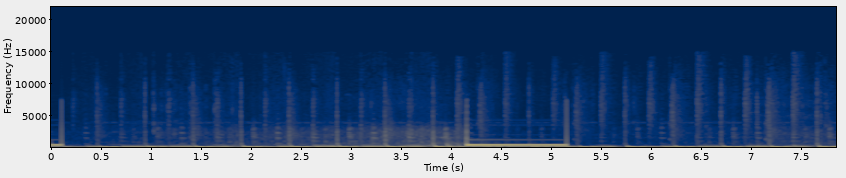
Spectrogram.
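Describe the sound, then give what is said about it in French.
A telephone call ringing out on a radio line, with a steady electronic tone held for about a second amid rapid, repeating low pulsing tones. “Allez, on y va, c'est parti, on appelle.”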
